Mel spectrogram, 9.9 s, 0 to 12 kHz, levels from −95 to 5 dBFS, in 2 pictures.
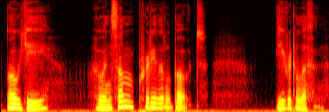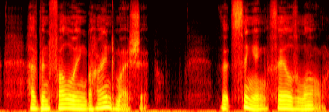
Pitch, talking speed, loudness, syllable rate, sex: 125 Hz, 130 wpm, -18 LUFS, 4.7 syllables/s, male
